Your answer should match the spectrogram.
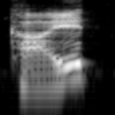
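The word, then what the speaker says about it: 帰って: So, kaette. So, the ru here, we're going to do it like a small te. So, kaette. So, you have a pause when you're pronouncing it.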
